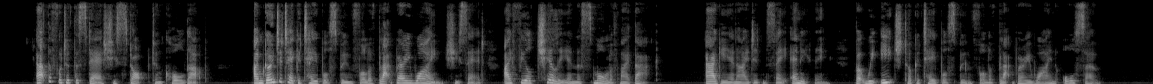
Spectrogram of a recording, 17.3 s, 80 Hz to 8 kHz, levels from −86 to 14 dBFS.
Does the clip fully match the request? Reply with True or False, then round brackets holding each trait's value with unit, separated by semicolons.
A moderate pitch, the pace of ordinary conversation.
True (160 Hz; 165 wpm)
